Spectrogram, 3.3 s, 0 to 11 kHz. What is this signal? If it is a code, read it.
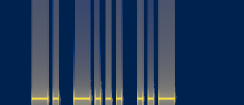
Morse code, heard as a keyed tone, about 17 wpm, 700 Hz. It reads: NBU
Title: All Cut Numbers - 3-Digit 17wpm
